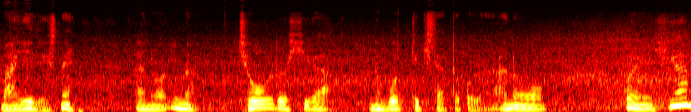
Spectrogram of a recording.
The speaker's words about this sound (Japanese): 皆さん聞こえますでしょうかこれあのリアルな波の音を、えー、バックに今日は収録をしております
